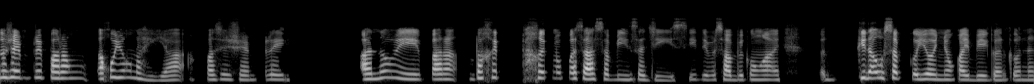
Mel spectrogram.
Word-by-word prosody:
So 320 - +4
siyempre 315 -1 +4
parang, 290 -2 +3
ako 320 +6 +3
'yong 320 -1 -5
nahiya, 205 -3 -5 0.3
kasi 225 +1 -3
siyempre, 215 0 -8 0.7
ano, 270 +6 +3
eh, 240 -4 +3
parang, 240 0 +4 0.2
bakit 295 +4 0 0.2
bakit 295 -1 +1
mo 275 - -6
pa 270 - +1
sasabihin 235 -4 +3
sa 220 -2 -5
GC, 195 +3 -12
'di 215 - -7
ba, - - -10
sabi 210 -1 +1
ko 220 -1 -5
nga, 215 0 -1
eh, - - -42 0.4
an 210 - -14 0.2
kinausap 290 -1 +5
ko 235 - +1
'yon, 235 -2 +2
'yong 220 +1 -5
kaibigan 205 -1 0
ko 205 - -7
na 205 0 -8
235 Hz, 185 wpm, -25 LUFS, 215-285 Hz, 0.7 s, kinausap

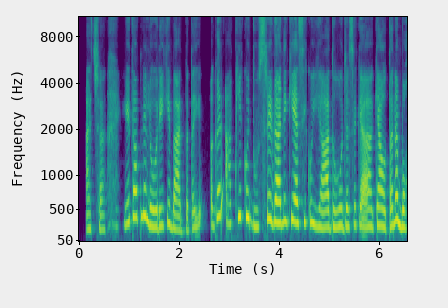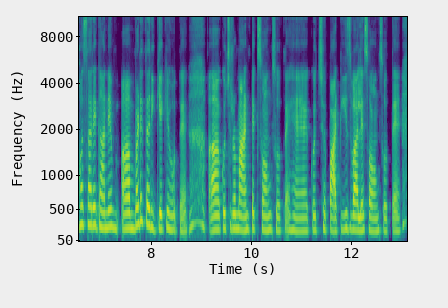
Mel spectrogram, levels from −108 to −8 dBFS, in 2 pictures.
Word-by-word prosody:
अच्छा 215 -1 -8 0.4
ये 290 +3 -2
तो 385 +4 +2
आपने 390 +1 +1
लोरी 250 -5 +1
की 300 - -3
बात 210 -5 -1
बताई 200 +5 -6
है। - - -8 0.2
अगर 390 +1 -1
आपकी 290 +7 -1
कोई 390 -1 +5
दूसरे 265 +4 -1
गाने 310 0 +4
की 345 +3 0
ऐसी 310 0 +2
कोई 310 -1 +2
याद 240 -1 +1
हो 245 +2 +1
जैसे 255 +1 -3
क्या 255 -2 +1
क्या 270 - +2
होता 250 0 0
है 260 - 0
ना, 350 - +5
बहुत 265 0 +2
सारे 270 -1 +3
गाने 240 -1 +2 0.2
अ, 225 - +6
बड़े 260 +8 +3
तरीके 230 -6 +2
के 220 +3 -3
होते 210 -1 -4
हैं। - - -4 0.4
अ, 205 +2 +4
कुछ 225 0 -1
रोमांटिक 215 0 +2
सॉन्ग्स 200 -1 -3
होते 190 0 -6
हैं, 185 -2 -3
कुछ 200 +2 -6
पार्टीज़ 210 +3 0
वाले 195 -1 +4
सॉन्ग्स 190 -1 -3
होते 180 -1 -5
हैं। 185 - -4
235 Hz, 210 wpm, -20 LUFS, 205-275 Hz, 0.4 s, अ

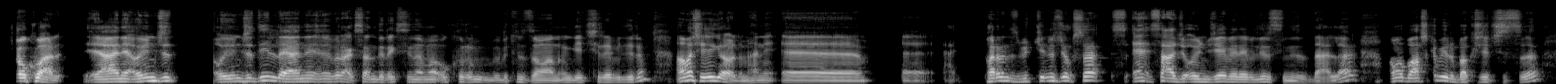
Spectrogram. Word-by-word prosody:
Çok - - +6
var. - - +7 0.2
Yani 130 +3 +5
oyuncu 165 +5 +3 0.4
oyuncu 140 +3 0
değil 180 -1 +2
de 145 - +4
yani, 135 +1 +5
eee, 130 -1 -4
bıraksan 130 -3 -2
direkt 115 +1 -4
sinema 115 0 -4
okurum, 110 -2 -6
b 100 +1 -9
bütün 115 +3 -9
zamanımı 95 -1 -3
geçirebilirim 110 - -5 0.2
ama 195 - +5
şeyi 170 0 +4
gördüm 85 - +2
hani, 100 +1 -8
eee, 90 -2 0 0.8
hani - - -20 0.3
paranız 145 -2 +2
bütçeniz 165 +4 -3
yoksa 180 +3 +1
s - - -10
eee 160 -3 -2
sadece 140 +2 +2
oyuncuya 130 +1 0
verebilirsiniz 110 -10 -4
derler 75 -2 -4 0.3
ama 160 0 -2
başka 150 +6 0
bir 135 -10 +1
bakış 115 0 -2
açısı. 100 -5 -5
120 Hz, 145 wpm, -21 LUFS, 105-145 Hz, 0.8 s, var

